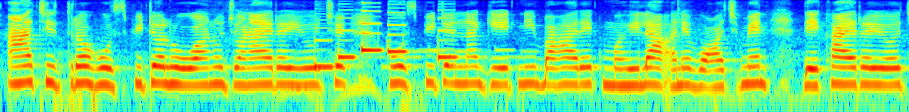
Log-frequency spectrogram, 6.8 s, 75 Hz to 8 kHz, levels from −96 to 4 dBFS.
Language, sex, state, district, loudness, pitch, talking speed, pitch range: Gujarati, female, Gujarat, Valsad, -16 LUFS, 240 Hz, 175 wpm, 235-250 Hz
